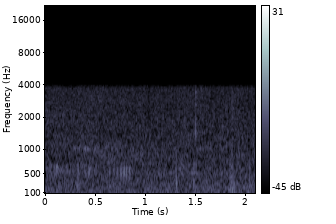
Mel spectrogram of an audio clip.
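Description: Faint steady hiss of room tone and recording noise, with no distinct sound event.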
